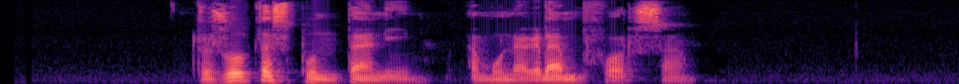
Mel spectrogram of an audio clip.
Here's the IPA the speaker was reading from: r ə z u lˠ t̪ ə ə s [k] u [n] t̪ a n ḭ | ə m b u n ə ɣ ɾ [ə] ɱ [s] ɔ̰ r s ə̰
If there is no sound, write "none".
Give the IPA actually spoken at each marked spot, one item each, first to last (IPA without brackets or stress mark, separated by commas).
p, n, a, f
